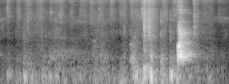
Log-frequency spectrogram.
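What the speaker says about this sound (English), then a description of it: "all the dogs are going to bark" Dogs bark in a burst of a few sharp woofs that rise in loudness toward the end, after quieter low muffled sounds, fairly close in an indoor setting.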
